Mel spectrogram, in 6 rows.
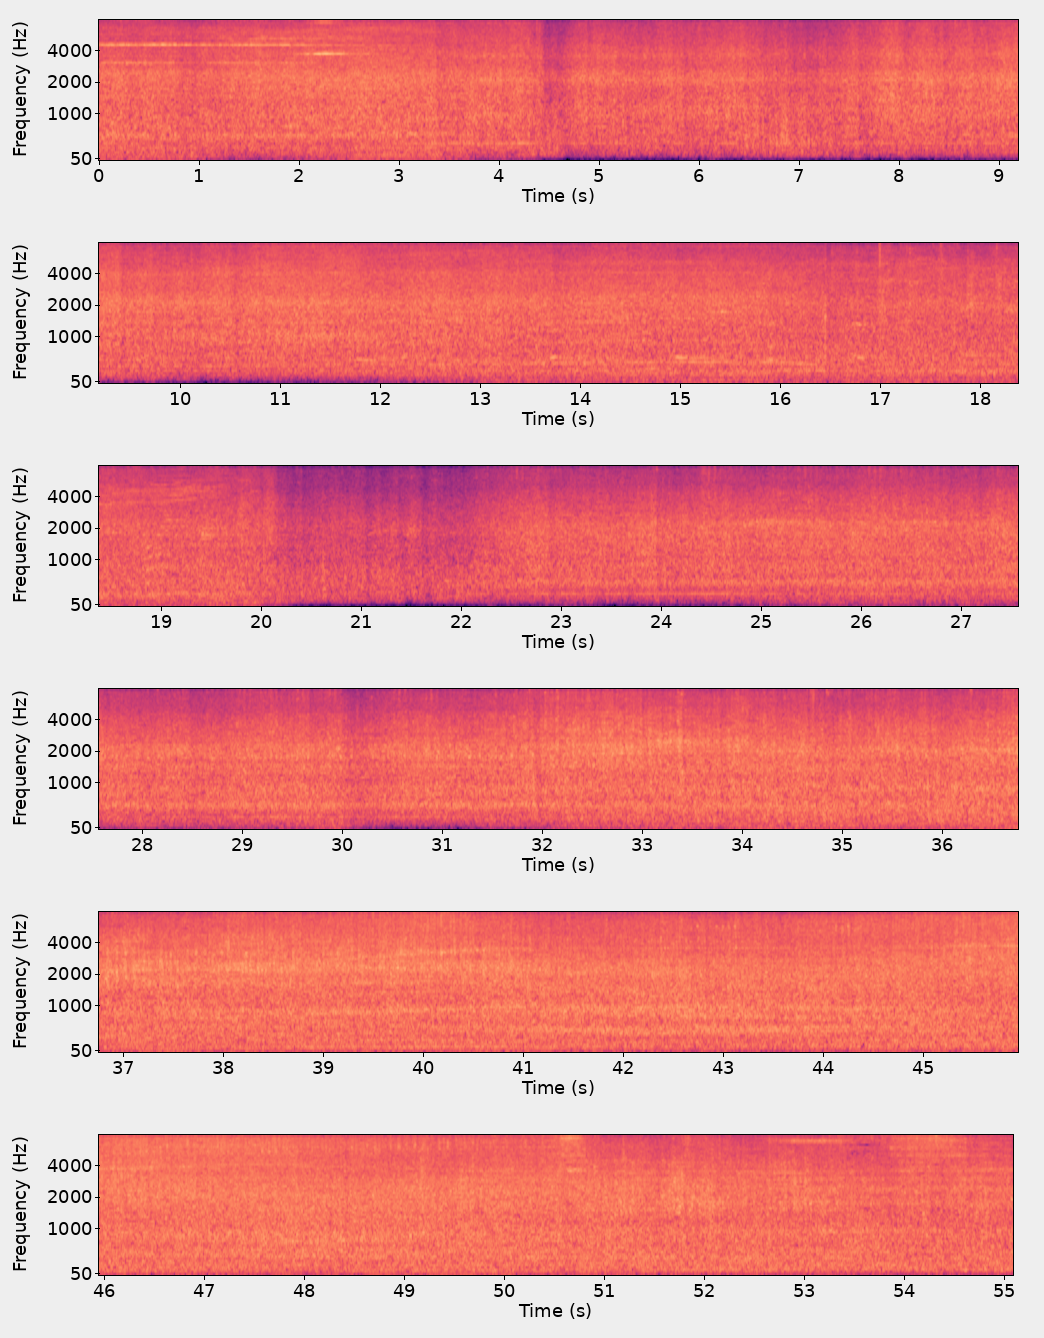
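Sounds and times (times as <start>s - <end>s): train wheel squeal: 0.0s - 4.4s, 16.7s - 19.7s, 42.6s - 55.0s
train running noise: 0.0s - 55.0s.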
